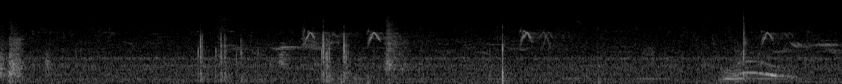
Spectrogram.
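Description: Several short bird chirps over quiet outdoor background, with a few sharp clicks and a faint steady high tone. Near the end comes a louder, lower sliding call.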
